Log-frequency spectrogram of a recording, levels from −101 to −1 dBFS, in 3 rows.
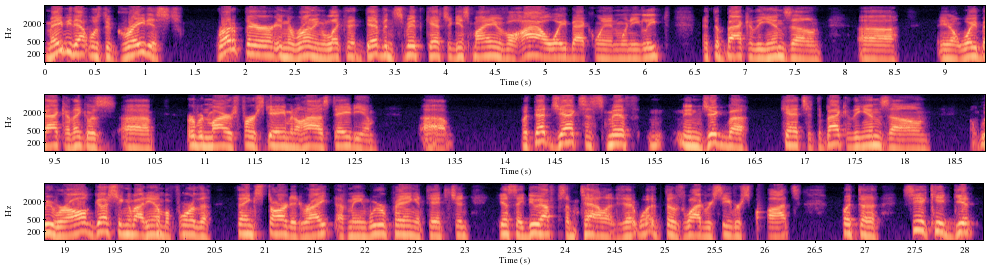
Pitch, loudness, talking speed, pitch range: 155 Hz, -18 LUFS, 210 wpm, 140-170 Hz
